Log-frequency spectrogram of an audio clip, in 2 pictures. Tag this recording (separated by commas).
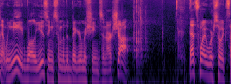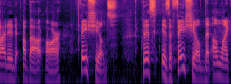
Speech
